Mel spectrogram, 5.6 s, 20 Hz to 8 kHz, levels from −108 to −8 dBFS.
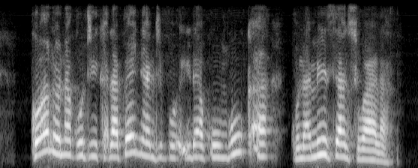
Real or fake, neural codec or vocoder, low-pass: fake; codec, 24 kHz, 6 kbps, HILCodec; 7.2 kHz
